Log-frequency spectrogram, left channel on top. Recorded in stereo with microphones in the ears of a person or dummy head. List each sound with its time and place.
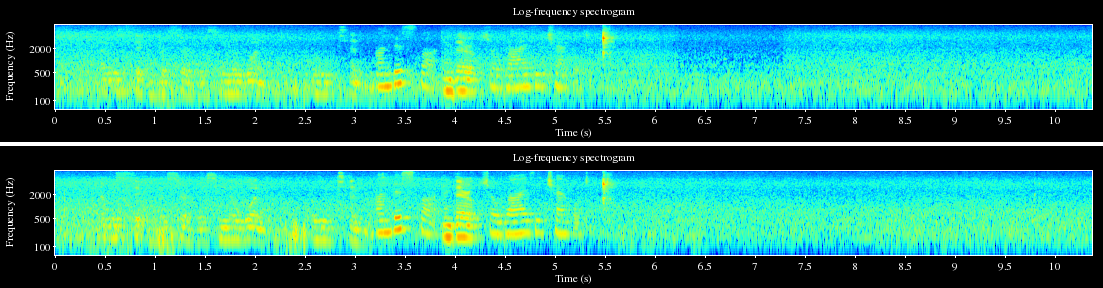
0.4 s a woman speaking: 35° right (ahead or behind), 8 m; by 4.2 s 50° right (ahead or behind), 2.5 m
3.2 s a woman speaking: 20° right (ahead or behind), 2 m
5.5 s a thud: 20° left (ahead or behind), 2 m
